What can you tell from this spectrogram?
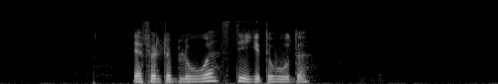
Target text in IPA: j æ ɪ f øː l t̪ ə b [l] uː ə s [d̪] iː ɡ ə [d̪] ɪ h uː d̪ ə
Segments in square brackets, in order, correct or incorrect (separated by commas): correct, incorrect, incorrect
